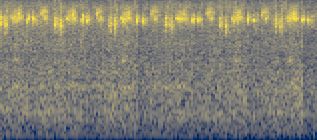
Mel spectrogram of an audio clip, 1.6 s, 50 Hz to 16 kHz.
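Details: 1999 Dodge Durango 4WD idling after new water pump and both idler/tension pulleys: rapid high "cheep" chirps, about eight or nine a second; gone with serpentine belt off; caused by failing power steering pump.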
